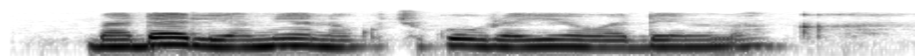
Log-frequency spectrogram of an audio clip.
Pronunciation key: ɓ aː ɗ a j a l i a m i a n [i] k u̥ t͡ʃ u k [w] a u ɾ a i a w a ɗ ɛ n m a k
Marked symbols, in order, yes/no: no, no

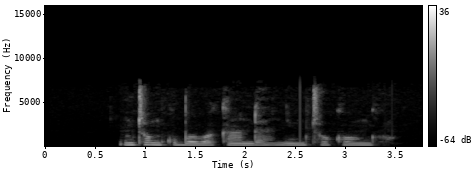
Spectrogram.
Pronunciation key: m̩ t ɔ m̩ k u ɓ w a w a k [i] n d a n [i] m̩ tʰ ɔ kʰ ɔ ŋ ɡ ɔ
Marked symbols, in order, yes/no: no, yes

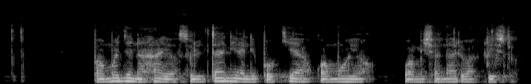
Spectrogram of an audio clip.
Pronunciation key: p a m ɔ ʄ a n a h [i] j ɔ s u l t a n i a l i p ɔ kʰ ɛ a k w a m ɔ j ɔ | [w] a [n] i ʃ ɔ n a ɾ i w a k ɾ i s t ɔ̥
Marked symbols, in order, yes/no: no, yes, no

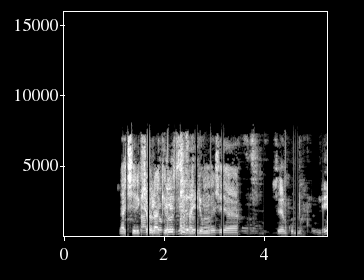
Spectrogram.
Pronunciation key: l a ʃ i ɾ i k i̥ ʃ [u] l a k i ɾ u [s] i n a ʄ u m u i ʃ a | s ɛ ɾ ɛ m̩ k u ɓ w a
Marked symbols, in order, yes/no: no, yes

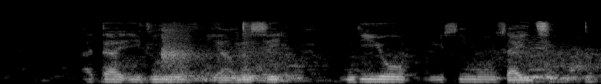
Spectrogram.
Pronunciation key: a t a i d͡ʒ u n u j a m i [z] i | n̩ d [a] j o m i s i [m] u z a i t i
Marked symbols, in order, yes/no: no, no, yes

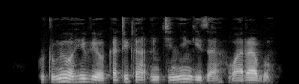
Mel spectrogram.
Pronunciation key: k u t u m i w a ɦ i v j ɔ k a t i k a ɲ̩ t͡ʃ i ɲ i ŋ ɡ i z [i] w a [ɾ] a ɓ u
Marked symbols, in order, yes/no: no, yes

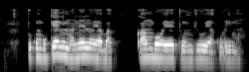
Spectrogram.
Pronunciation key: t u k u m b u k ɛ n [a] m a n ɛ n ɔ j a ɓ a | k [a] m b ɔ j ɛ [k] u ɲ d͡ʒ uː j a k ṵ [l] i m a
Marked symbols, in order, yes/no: no, yes, no, no

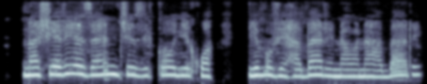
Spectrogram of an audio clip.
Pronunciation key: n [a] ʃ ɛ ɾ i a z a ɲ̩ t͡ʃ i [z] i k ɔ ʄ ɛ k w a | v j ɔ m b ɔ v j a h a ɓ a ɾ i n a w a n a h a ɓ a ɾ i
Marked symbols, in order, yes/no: yes, yes

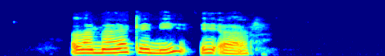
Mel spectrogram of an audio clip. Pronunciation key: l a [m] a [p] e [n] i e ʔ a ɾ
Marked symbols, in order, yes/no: yes, no, yes

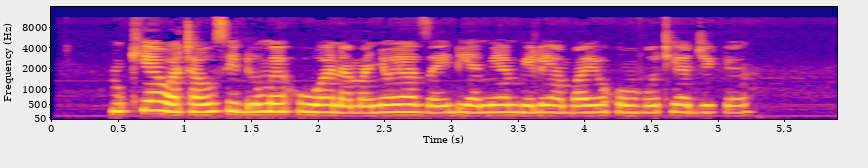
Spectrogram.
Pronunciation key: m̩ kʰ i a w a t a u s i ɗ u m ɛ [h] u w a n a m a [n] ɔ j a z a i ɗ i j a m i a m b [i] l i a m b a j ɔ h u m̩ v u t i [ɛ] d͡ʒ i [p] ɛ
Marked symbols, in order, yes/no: yes, no, yes, no, no

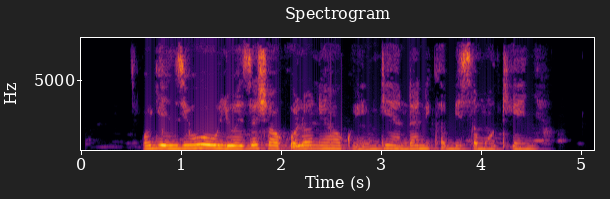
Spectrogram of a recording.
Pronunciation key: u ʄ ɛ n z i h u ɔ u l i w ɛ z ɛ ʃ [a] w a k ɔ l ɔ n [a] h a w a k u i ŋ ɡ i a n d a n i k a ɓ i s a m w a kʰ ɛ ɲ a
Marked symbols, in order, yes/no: yes, no

